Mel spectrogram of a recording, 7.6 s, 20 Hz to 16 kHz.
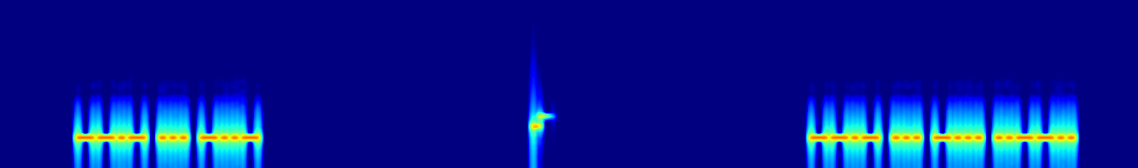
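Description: A single steady tone keyed rapidly in Morse code at 35 words per minute, sending Q-codes in two quick groups of dots and dashes separated by a few seconds of silence and a brief click.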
